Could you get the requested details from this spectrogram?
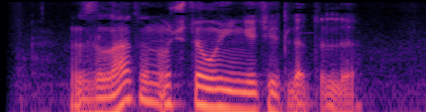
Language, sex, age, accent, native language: Uzbek, male, 18-24, Navoiy, Uzbek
